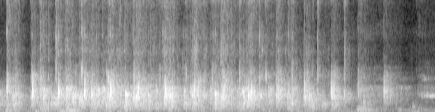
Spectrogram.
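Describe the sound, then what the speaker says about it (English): At a technology conference session, an audience applauds a speaker with a dense, steady round of clapping that rises quickly and fades out after about four seconds. "please give a big hand to Sharil Schwab, the technology head of APAC Airbus,"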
